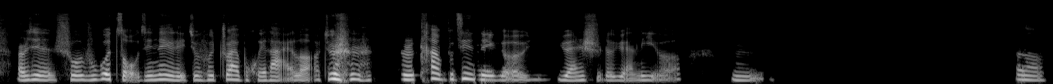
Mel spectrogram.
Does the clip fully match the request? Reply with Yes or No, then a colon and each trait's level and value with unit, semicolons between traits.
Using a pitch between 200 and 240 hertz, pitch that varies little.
Yes: high, 205 Hz; narrow, 2.1 semitones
